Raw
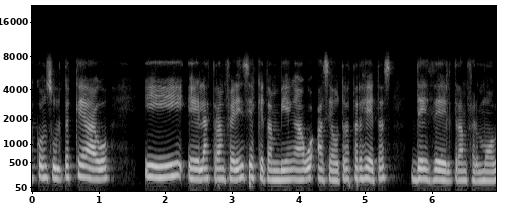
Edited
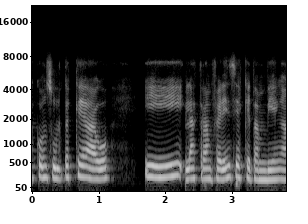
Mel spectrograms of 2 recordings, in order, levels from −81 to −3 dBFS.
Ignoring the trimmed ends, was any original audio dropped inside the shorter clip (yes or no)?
yes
